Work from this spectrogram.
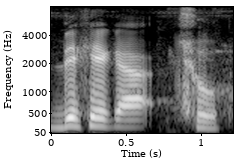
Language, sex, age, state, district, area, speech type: Nepali, male, 18-30, West Bengal, Kalimpong, rural, spontaneous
